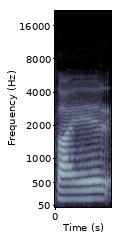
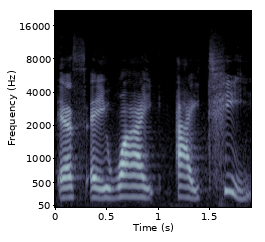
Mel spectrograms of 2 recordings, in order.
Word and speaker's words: Zayed: It's pronounced Zayed and is and present. Thank you. I got the pronunciation online, and it had S-A-Y-I-T as the correct pronunciation.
